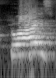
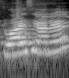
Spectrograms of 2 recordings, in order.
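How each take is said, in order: First: Twice said louder, leaning on the word; the word twice pushed out for the class; stressed twice. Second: Said in the usual way. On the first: Shown as a demonstration. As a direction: hit twice hard so it sticks.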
